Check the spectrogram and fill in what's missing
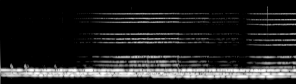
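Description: A clean synthesizer tone plays sustained, pure-sounding notes with a soft higher layer fading in, dry and steady, without any other sounds.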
